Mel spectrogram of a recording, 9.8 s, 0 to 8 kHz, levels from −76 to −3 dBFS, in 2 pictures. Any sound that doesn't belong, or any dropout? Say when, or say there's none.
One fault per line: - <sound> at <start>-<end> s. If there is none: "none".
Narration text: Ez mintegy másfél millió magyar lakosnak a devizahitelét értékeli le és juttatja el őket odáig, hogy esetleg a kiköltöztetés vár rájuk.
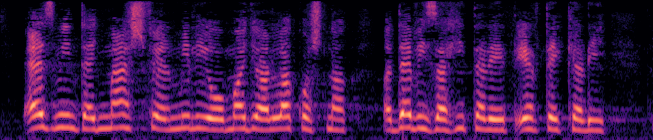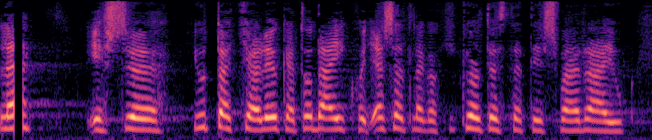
- dropout at 5.0-5.1 s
